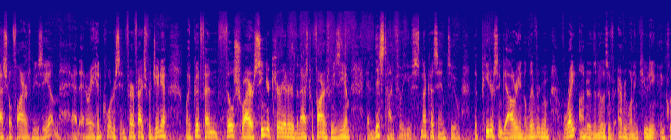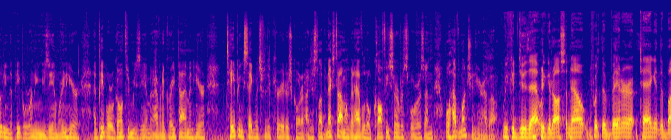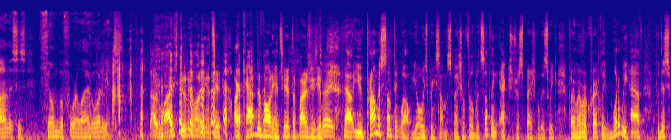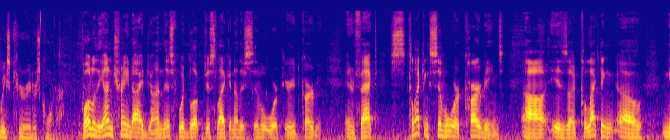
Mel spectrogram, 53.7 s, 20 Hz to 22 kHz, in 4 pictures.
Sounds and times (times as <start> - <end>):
Speech: 0.0 - 29.2, 29.8 - 53.6.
